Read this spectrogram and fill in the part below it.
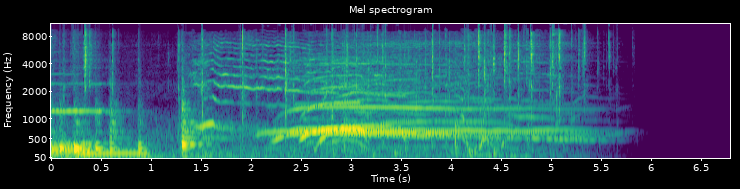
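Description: A campfire crackles and pops.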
